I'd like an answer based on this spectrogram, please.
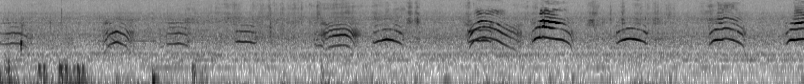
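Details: Blanca, a Himalayan mother cat just after giving birth, with her kittens; repeated rising-and-falling meows about once a second, several strong and bright, against a quiet low hum with a brief rustle at the start.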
